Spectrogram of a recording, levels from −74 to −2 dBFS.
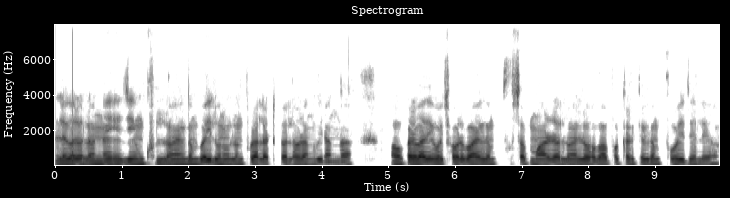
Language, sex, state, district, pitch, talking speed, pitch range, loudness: Magahi, male, Bihar, Lakhisarai, 135 Hz, 185 wpm, 130-135 Hz, -17 LUFS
